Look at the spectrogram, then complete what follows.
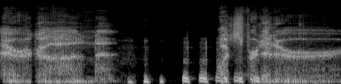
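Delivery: audiobook narrator-style dragon voice. Describing how an audiobook narrator voices the dragons: audiobook narrator's dragon voice. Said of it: "conveys all the dragons as talking a little like this".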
